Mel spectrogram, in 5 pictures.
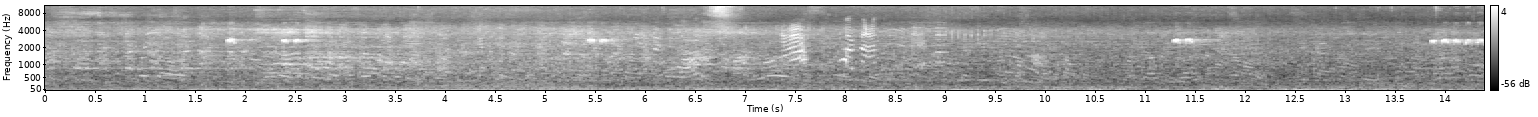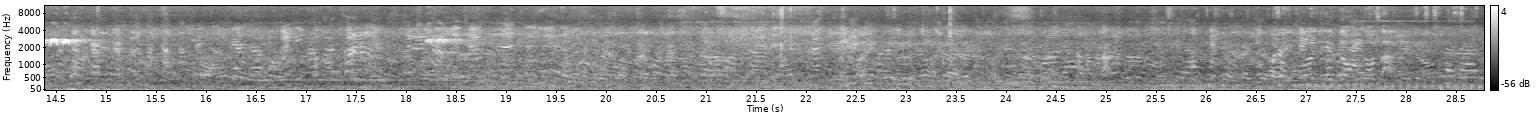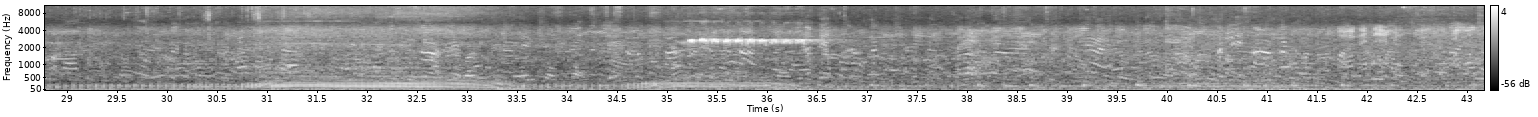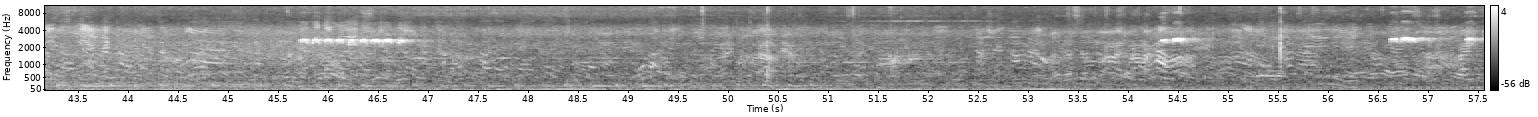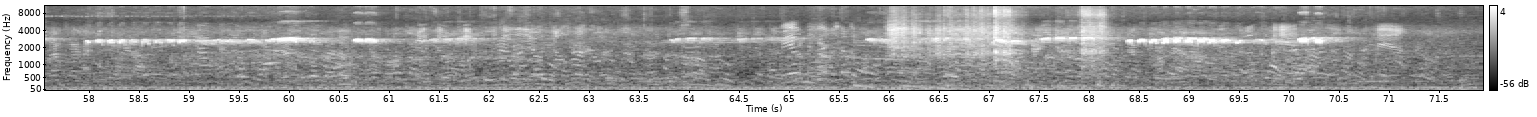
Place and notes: Zhongzheng Rd., Baozhong Township - Firecrackers and fireworks
Firecrackers and fireworks, Many people gathered at the intersection, Traffic sound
